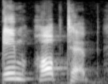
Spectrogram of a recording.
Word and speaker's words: Imhotep: The physician Imhotep, pronounced Imhotep, lived thousands of years ago in Egypt.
